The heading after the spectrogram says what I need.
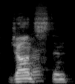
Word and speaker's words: Johnston: go with Quentin Johnston Johnston let's say it right quick quick Johnston yeah John's to be killing me bro I see the T and I struggle but uh big play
